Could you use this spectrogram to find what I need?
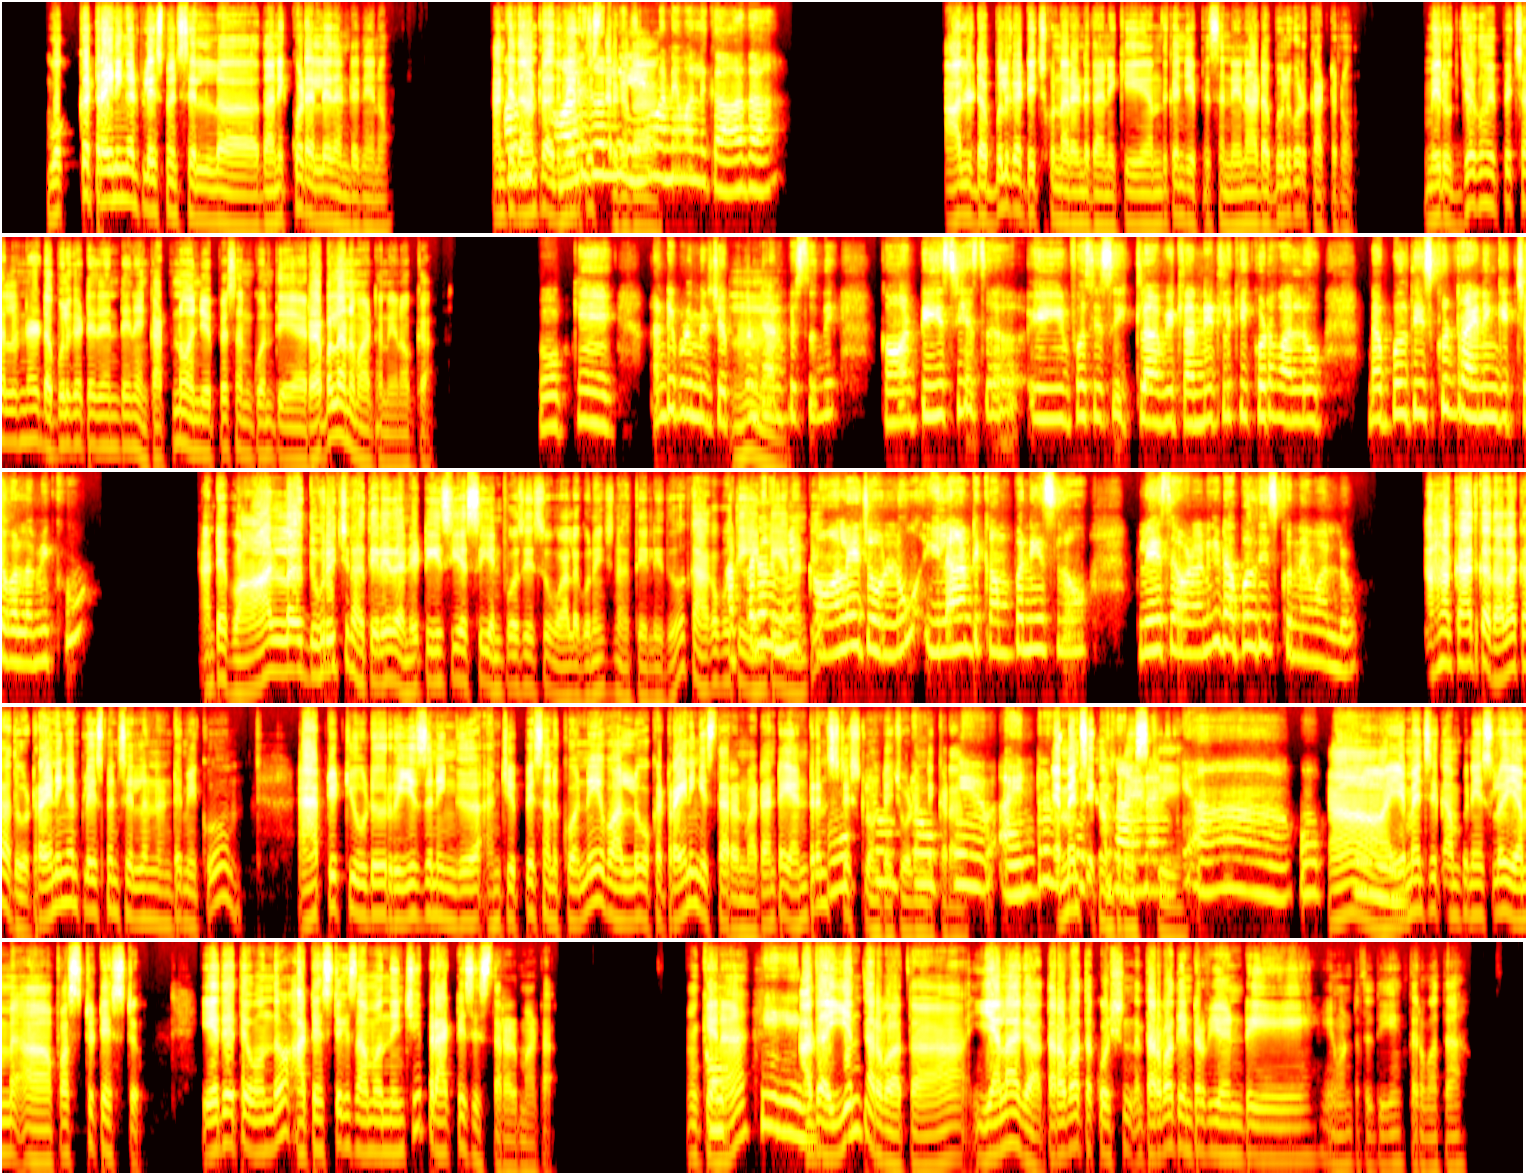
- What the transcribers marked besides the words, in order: in English: "ట్రైనింగ్ అండ్ ప్లేస్మెంట్స్ సెల్"; other background noise; in English: "రెబెల్"; in English: "టీసీఎస్, ఇన్ఫోసిస్"; in English: "ట్రైనింగ్"; "గురించి" said as "దురించి"; in English: "టీసీఎస్, ఇన్ఫోసిస్"; tapping; in English: "కంపెనీస్‌లో ప్లేస్"; in English: "ట్రైనింగ్ అండ్ ప్లేస్మెంట్స్‌సెల్"; in English: "ఆప్టిట్యూడ్, రీజనింగ్"; in English: "ట్రైనింగ్"; in English: "ఎంట్రన్స్ టెస్ట్‌లు"; in English: "ఎంట్రన్స్ టెస్ట్"; in English: "ఎంఎన్సీ కంపెనీస్‌కి"; in English: "ఎంఎన్సీ కంపెనీస్‌లో"; in English: "ఫస్ట్ టెస్ట్"; in English: "టెస్ట్‌కి"; in English: "ప్రాక్టీస్"; in English: "క్వెషన్"; in English: "ఇంటర్‌వ్యూ"
- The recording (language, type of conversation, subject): Telugu, podcast, పని-జీవిత సమతుల్యాన్ని మీరు ఎలా నిర్వహిస్తారు?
